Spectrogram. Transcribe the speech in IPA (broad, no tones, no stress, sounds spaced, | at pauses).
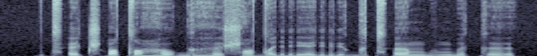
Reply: t͡sʼ ɛ t͡ʃʼ ə tˤ ø ɦ o ɡ ə ɦ ɘ ʃ ɛ dˤ ɘ rʲ ɛ rʲ o ɡ ə t͡sʼ ɜ m b ɘ m b ɛ k ɘ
